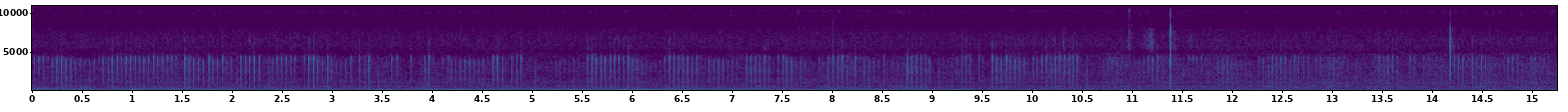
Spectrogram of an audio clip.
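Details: Snoring of a sleeping kitten named Tange, 39 days old, rescued on March 8, 2025, lying belly-up on a bed; a soft, deep, fast-pulsed rumble carries on without a break, with brief faint ticks late on.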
